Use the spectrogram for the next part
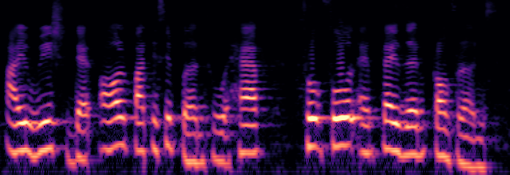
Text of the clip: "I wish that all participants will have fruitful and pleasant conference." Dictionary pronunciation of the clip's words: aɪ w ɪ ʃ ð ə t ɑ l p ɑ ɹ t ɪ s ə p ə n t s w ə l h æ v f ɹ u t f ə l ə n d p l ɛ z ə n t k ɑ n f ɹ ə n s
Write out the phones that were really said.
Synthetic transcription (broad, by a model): aɪ w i ʃ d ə t ɑ l p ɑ t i s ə p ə n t s w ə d h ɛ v f ɹ u t f ə l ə n p l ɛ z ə n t k ɑ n f ɹ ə n s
